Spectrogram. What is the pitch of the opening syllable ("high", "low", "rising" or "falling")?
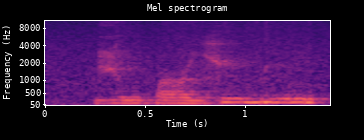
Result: low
